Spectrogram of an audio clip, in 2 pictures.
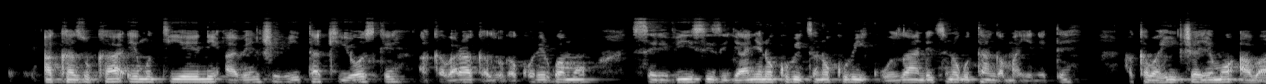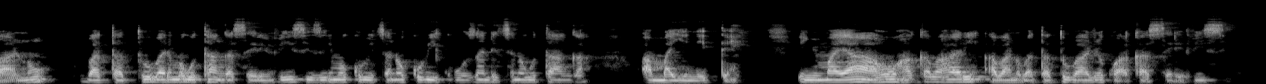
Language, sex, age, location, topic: Kinyarwanda, male, 25-35, Huye, finance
